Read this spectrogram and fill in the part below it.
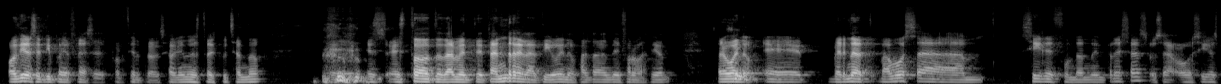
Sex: male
